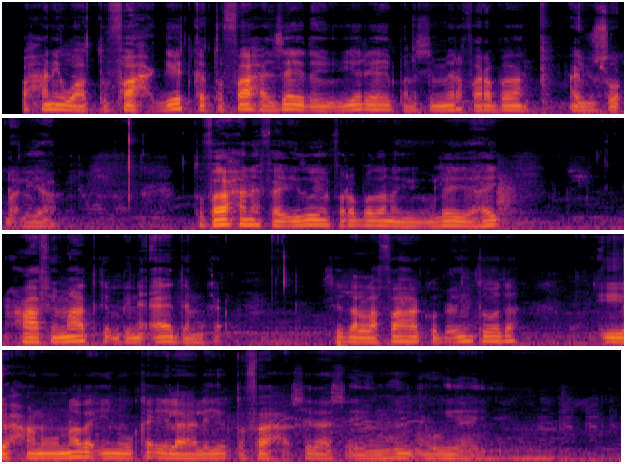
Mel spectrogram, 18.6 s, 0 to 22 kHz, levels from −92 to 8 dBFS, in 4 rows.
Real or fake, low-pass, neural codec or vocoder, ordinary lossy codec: real; none; none; none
